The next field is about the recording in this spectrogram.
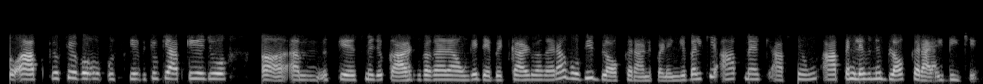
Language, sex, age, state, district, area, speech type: Urdu, female, 45-60, Delhi, New Delhi, urban, conversation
